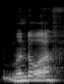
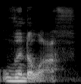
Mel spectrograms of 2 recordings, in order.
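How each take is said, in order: First: "Lindelof?" asked as a question, pitched higher; tentative query on the name "Lindelof?"; unsure, questioning. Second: Said in the usual way. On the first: Real, not acted. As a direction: say "Lindelof?" higher, as if checking the pronunciation. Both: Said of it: "I don't know how to pronounce his name".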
